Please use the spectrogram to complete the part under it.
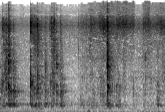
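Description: A spoon scrapes and knocks around a kadai of palm fruit pulp boiling on a gas flame, with irregular close clinks and scraping strokes at a moderate level and no talking.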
